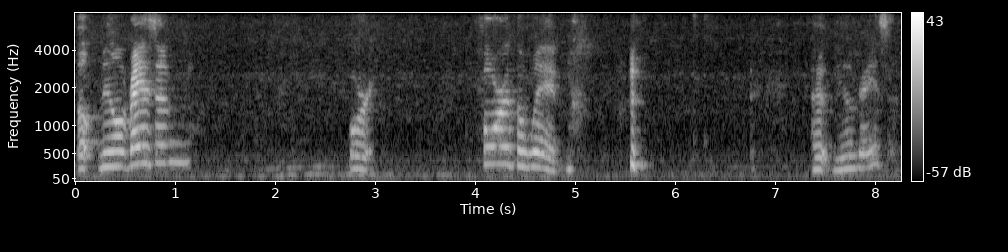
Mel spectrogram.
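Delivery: normal talking voice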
